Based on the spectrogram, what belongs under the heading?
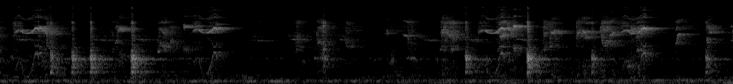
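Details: Javan grey-throated white-eye singing busily, bright high twittering phrases and whistled notes in quick clusters, with brief quieter gaps and a steady background hum.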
